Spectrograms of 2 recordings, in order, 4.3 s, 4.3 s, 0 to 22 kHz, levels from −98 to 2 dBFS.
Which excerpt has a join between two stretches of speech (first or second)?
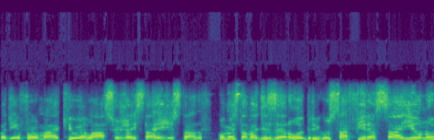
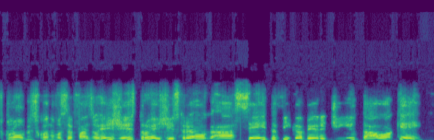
first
